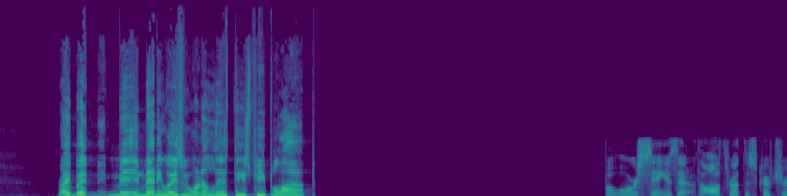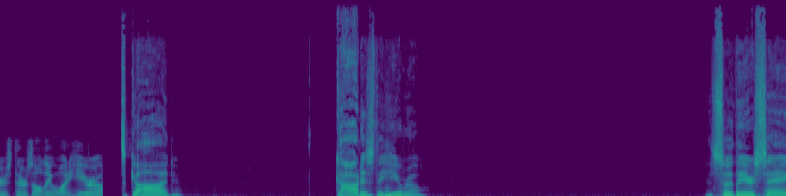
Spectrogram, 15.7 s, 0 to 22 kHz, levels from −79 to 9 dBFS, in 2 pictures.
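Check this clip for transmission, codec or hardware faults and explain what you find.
One fault is present: the input likely switched to a poorer device from 3.15 s to 9.09 s. Right after "lift these people up" there is a gap of about 0.2 s. The speech then returns duller and slightly quieter, down by about 5 dB, with nothing above 6.3 kHz and a faint new noise floor roughly 50 dB below it. This fits the capture path moving to a lower-bandwidth microphone or headset profile with its own noise, then switching back at 9.09 s.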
